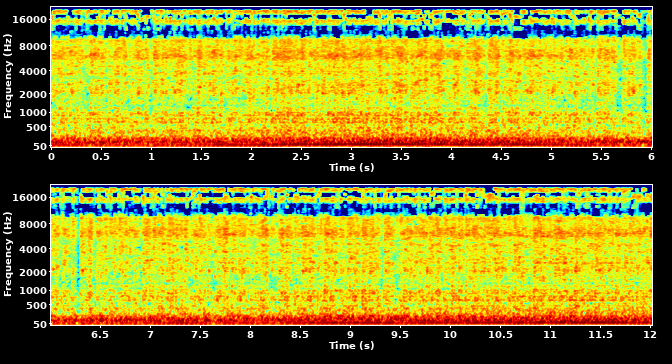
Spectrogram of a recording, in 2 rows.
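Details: Chevrolet S-10, first cold start of the day, open headers, Holley red electric fuel pump, cam about .480/.488 exhaust lift, ~297° advertised duration: loud choppy idle with uneven loping beat and deep exhaust rumble; normal big-cam idle.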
